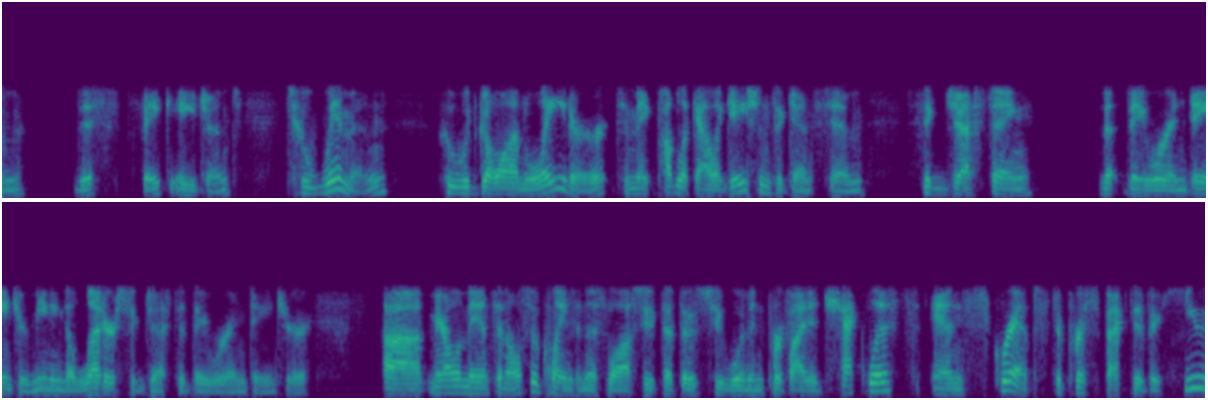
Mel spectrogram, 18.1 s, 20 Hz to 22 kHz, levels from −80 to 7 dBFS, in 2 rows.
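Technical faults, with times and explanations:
Throughout, G.729 codec: the speech is squeezed into a narrow telephone band, roughly 250 Hz to 3.5 kHz, so it loses both its low body and its upper sibilance. The codec doesn't send the waveform. It rebuilds each 10 ms frame from a vocal tract filter, a pitch predictor and a few coded pulses, which fits an 8 kbit/s G.729A stream. That sparse excitation gives the voice its plainly audible rough, buzzy, synthetic edge.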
